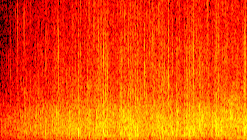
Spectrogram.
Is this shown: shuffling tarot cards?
no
